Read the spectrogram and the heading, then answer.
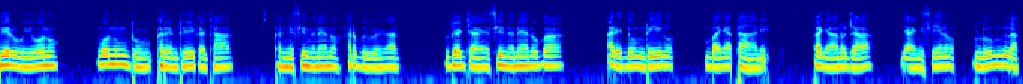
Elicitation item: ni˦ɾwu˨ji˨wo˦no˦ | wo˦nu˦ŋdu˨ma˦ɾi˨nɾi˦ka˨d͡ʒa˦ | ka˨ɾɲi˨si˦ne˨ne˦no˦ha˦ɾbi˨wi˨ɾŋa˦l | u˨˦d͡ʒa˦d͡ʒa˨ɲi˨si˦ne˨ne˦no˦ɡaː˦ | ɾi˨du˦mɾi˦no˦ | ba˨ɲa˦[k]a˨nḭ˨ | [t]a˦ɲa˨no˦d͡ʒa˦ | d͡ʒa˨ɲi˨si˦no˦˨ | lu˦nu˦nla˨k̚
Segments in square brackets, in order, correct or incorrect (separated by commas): incorrect, incorrect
